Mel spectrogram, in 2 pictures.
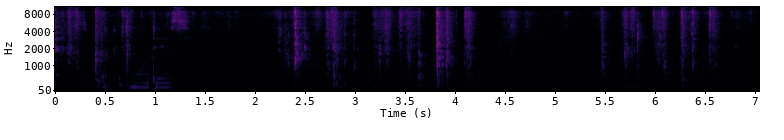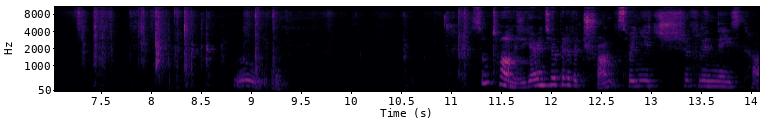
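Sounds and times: cards shuffling: 0.0s - 9.5s, 10.3s - 11.2s.

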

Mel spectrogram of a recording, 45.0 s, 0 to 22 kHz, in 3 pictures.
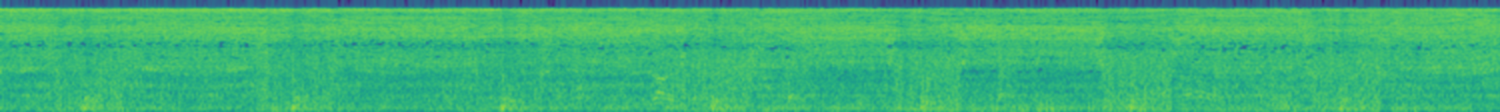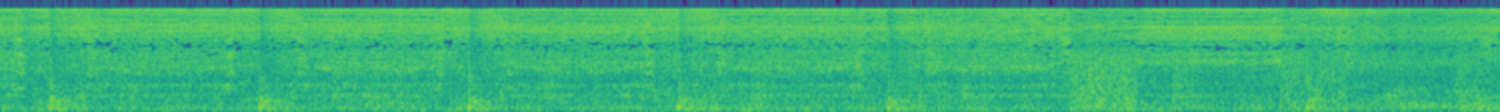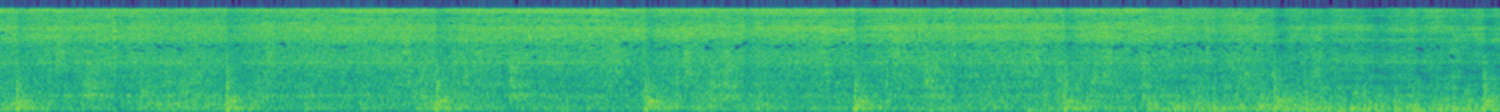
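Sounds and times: machine hiss: 0.0s - 45.0s
stamping press cycling: 0.1s - 45.0s.

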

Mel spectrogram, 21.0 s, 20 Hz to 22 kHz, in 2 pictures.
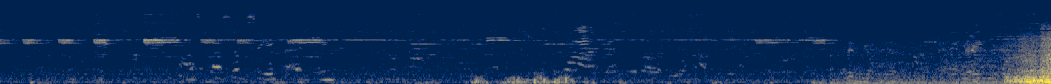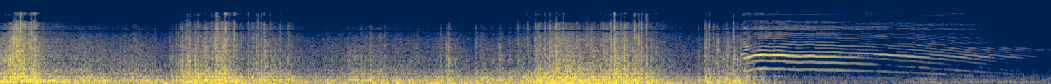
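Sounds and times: building collapse rumble: 9.0s - 21.0s
long falling wail: 17.8s - 21.0s.

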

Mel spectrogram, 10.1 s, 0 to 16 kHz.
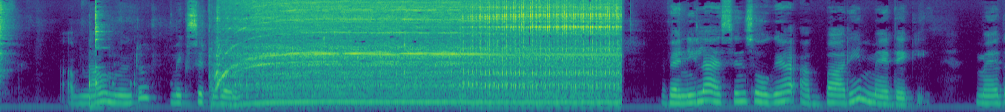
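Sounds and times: electric hand mixer whisking: 2.1s - 6.2s.

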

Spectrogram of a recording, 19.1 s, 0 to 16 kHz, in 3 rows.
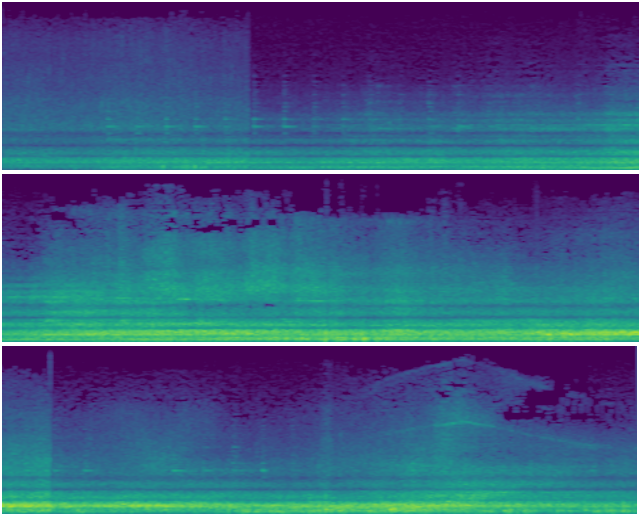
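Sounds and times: train rolling across steel bridge: 0.0s - 19.0s.

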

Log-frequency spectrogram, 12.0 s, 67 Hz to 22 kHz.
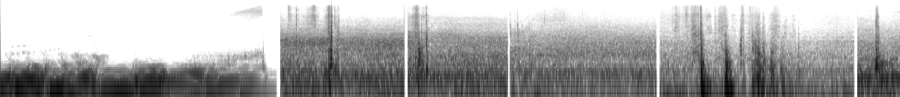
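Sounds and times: synthesizer music: 0.0s - 3.7s.

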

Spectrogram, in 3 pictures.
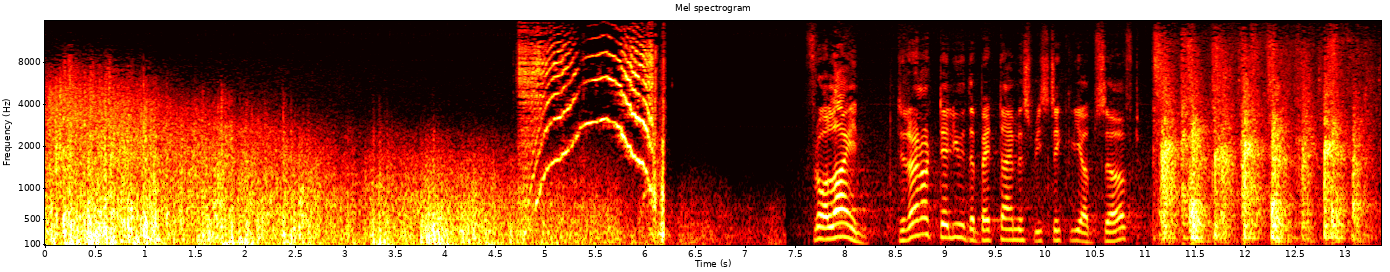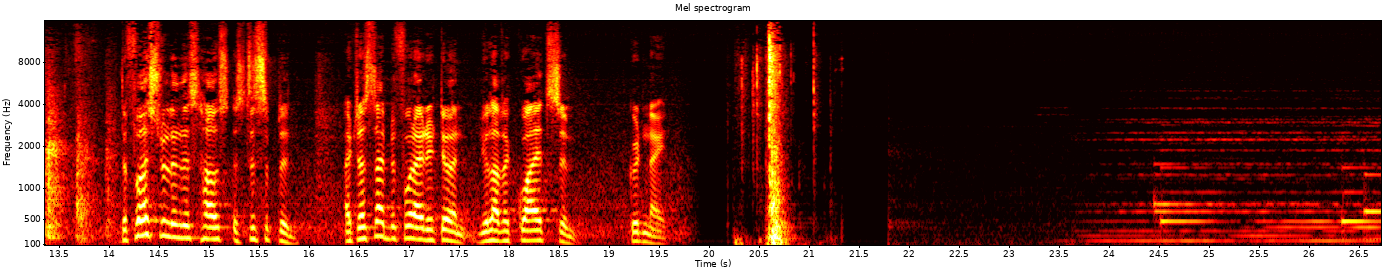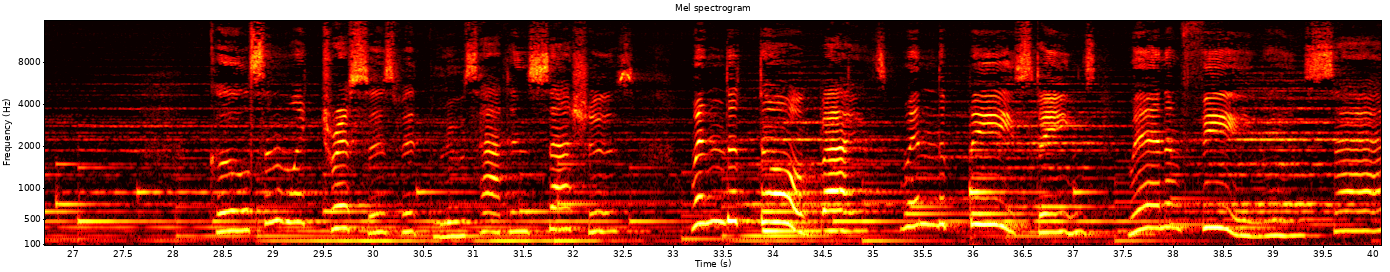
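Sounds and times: thunder crash rumbling: 0.0s - 7.4s
door knocks: 11.1s - 14.2s, 20.3s - 21.0s
door shutting with a bang: 20.2s - 21.0s.

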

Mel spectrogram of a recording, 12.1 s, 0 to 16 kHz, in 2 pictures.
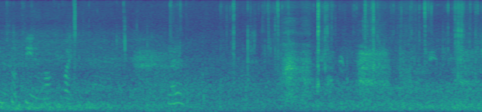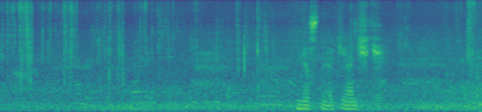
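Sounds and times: bicycle tyres crunching sand: 0.0s - 12.0s
faint voices: 3.4s - 12.0s.

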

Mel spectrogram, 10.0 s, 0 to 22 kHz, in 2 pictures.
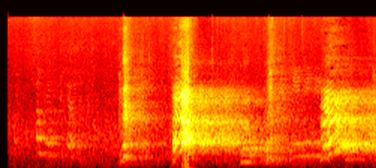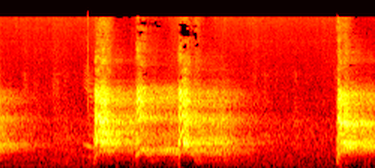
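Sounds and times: dog barking: 1.6s - 3.6s, 4.3s - 5.4s, 6.2s - 8.4s, 9.5s - 10.0s.

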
